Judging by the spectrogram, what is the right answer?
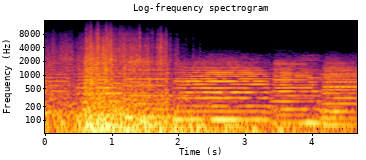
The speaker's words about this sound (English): As they tackle a blaze with their fire hose, a building behind them topples over.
